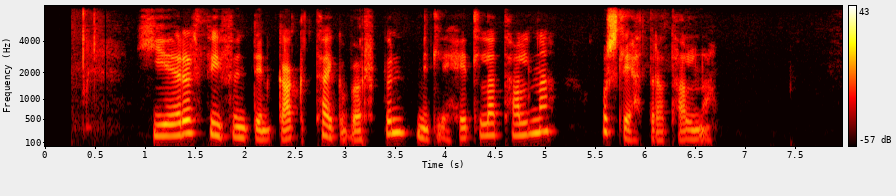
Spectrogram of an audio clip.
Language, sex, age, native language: Icelandic, female, 40-49, Icelandic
